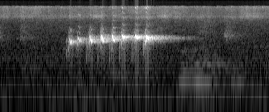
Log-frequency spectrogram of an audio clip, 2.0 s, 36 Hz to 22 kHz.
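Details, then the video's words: A single rapid, bubbly phrase of yellow-vented bulbul song, a run of quick liquid notes trailing off, used as a lure to make other birds answer; a faint low tone follows. "SuArA BuRUnG TruCuKAn 100% BAkalAn nYaut"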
